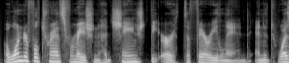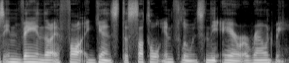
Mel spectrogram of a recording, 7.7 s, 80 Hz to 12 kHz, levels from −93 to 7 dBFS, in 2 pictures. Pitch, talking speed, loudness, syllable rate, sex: 135 Hz, 210 wpm, -20 LUFS, 5.2 syllables/s, male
